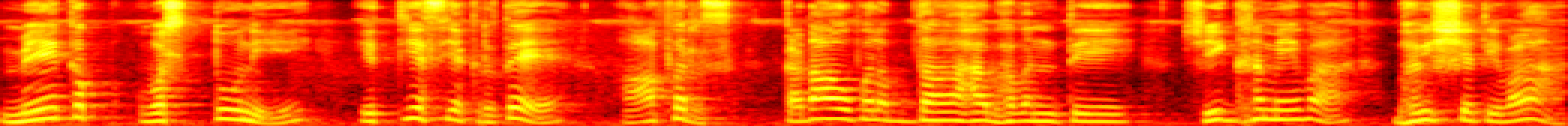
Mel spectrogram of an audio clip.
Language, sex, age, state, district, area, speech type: Sanskrit, male, 45-60, Karnataka, Mysore, urban, read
